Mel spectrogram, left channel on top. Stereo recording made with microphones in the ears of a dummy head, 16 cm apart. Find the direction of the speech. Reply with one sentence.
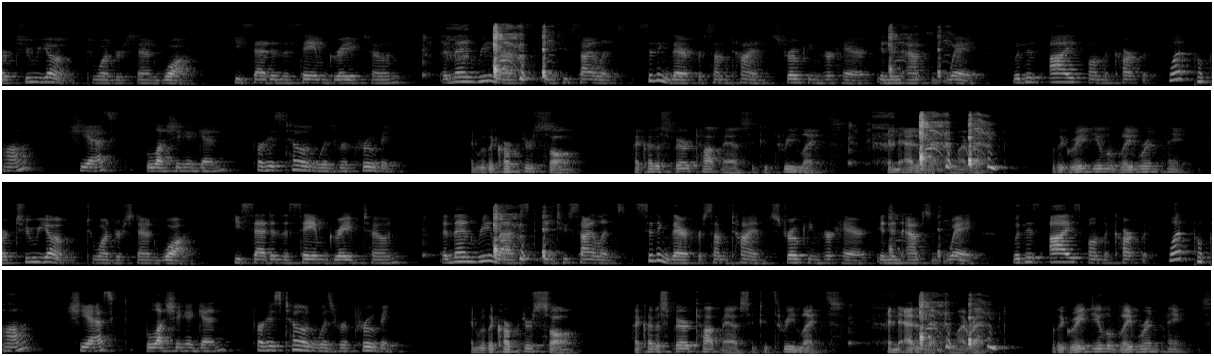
In this clip you hear the speech on the right.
